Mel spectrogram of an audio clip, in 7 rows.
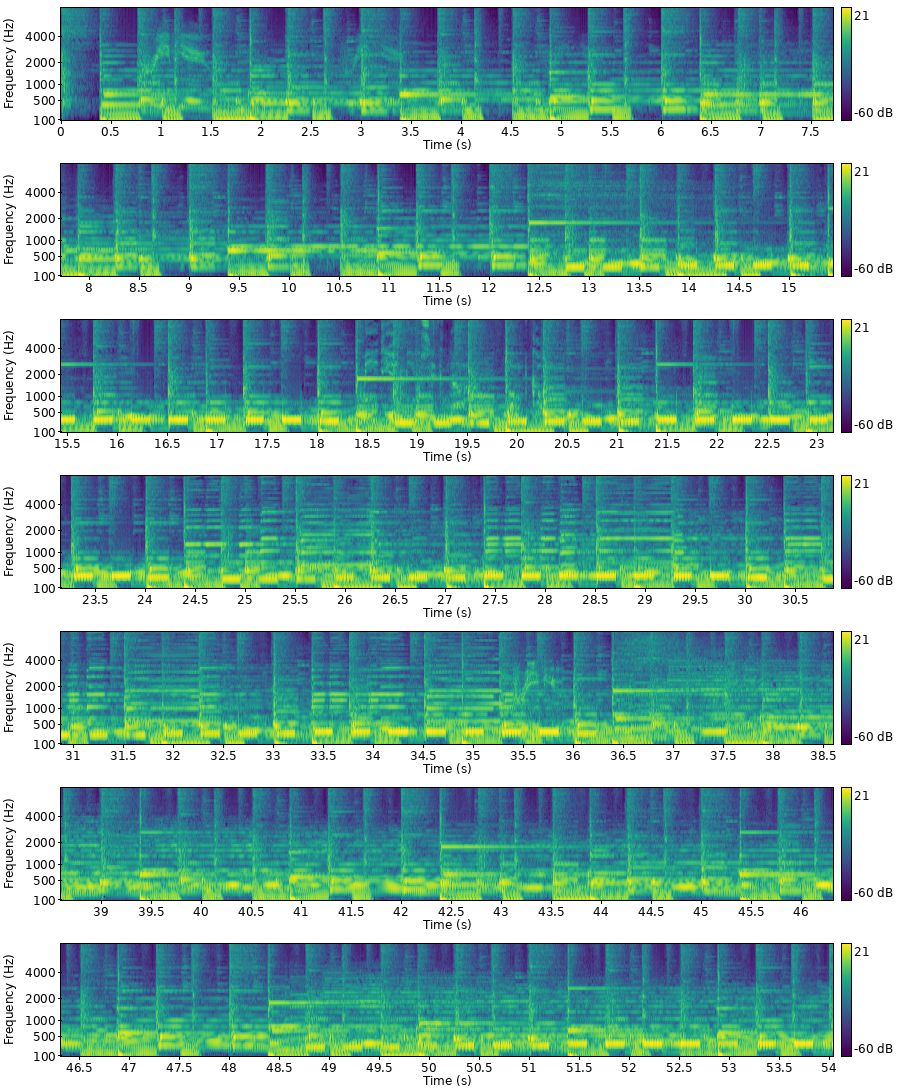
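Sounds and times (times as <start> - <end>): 
ukulele: 0.0 - 54.0.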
